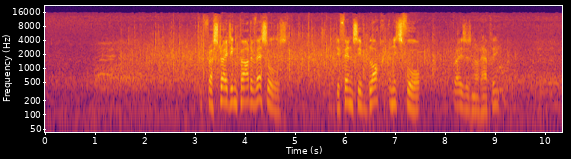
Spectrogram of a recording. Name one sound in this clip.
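A crowd murmurs and claps.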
